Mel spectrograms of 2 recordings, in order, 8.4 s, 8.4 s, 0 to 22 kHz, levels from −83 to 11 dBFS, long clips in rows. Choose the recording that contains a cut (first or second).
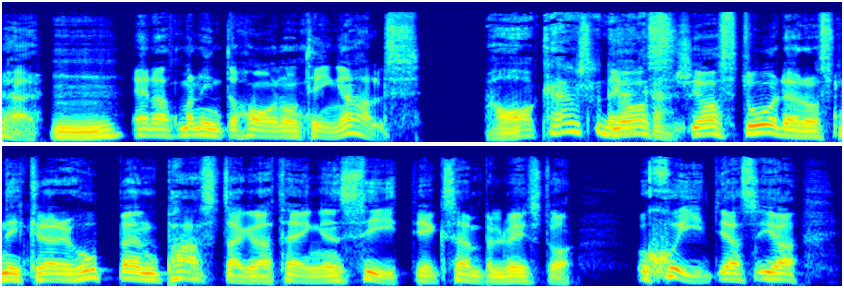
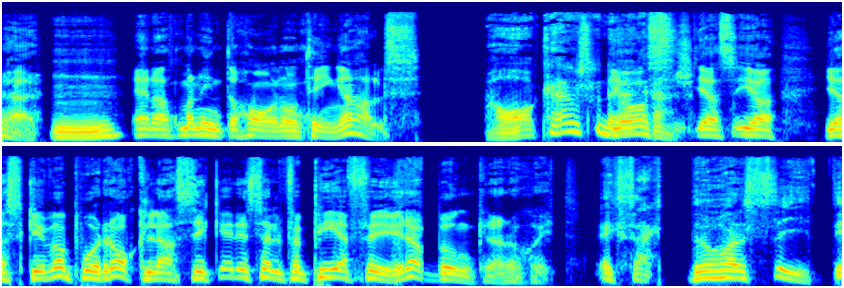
second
